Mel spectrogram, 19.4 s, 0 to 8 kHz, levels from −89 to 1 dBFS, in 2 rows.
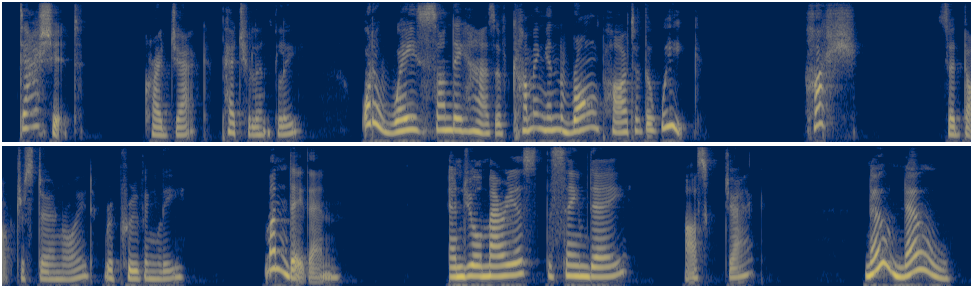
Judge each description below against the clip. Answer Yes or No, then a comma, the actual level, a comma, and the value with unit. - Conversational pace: No, slow, 115 wpm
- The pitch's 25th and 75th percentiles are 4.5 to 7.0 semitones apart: Yes, average, 5.3 semitones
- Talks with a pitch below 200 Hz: No, high, 225 Hz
